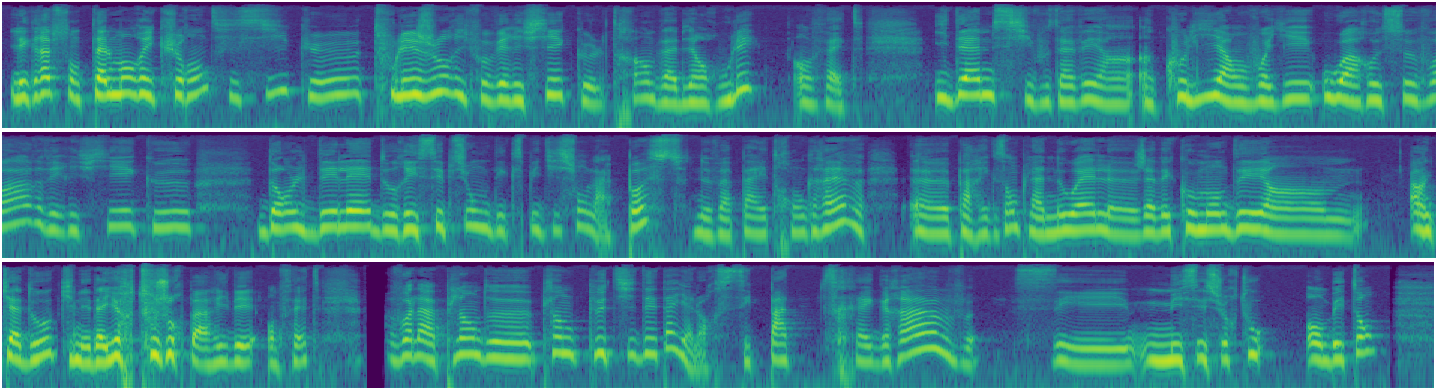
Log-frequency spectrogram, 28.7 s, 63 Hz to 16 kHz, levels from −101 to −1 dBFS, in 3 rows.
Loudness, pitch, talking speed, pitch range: -21 LUFS, 230 Hz, 180 wpm, 205-265 Hz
